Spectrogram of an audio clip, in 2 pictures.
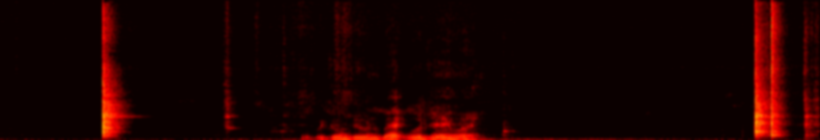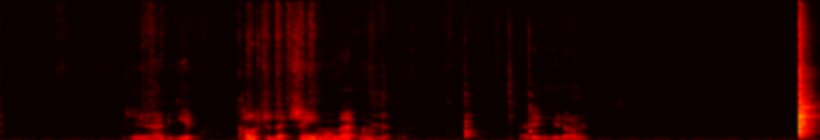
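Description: A metal can clanks and scrapes.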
